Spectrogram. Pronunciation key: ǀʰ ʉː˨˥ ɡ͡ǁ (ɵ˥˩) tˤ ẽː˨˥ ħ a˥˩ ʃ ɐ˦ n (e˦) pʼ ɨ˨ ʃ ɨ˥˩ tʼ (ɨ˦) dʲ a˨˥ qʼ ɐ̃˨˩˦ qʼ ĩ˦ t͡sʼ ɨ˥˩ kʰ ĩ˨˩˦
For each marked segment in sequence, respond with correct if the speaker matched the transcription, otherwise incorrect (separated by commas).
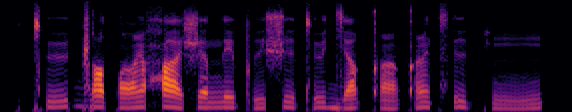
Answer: correct, correct, incorrect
